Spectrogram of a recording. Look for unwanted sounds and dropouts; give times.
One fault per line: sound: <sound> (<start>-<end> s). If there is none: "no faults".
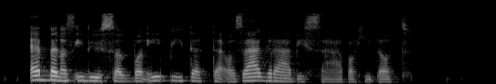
no faults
